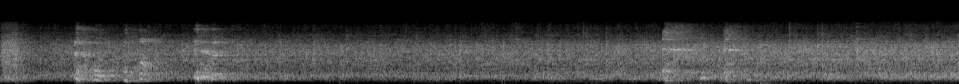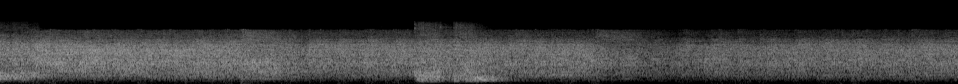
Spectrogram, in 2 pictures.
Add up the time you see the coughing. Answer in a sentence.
You can hear the coughing for 4 seconds altogether.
